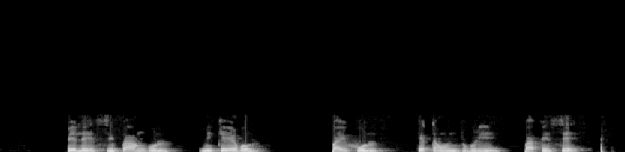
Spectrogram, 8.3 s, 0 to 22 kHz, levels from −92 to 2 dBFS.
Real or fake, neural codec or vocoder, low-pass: real; none; 5.4 kHz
